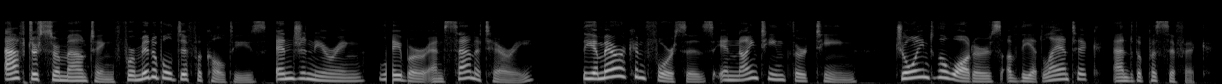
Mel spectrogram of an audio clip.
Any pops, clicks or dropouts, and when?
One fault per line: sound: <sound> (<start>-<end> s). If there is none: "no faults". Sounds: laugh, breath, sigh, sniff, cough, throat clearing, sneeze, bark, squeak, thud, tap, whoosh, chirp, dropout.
sound: dropout (3.9-3.9 s)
